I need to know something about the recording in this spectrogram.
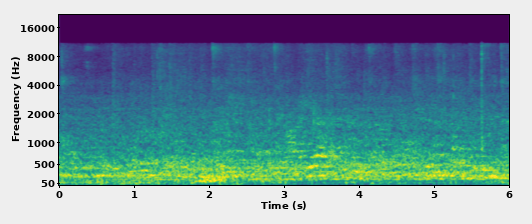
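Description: A crowd of young people chatters indoors.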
